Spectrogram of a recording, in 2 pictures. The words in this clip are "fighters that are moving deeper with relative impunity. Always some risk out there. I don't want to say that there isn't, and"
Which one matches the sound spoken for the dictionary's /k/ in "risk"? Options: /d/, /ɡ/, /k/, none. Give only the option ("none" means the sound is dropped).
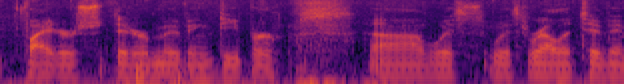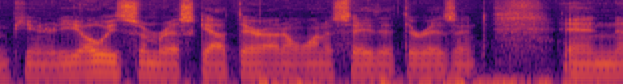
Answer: /k/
